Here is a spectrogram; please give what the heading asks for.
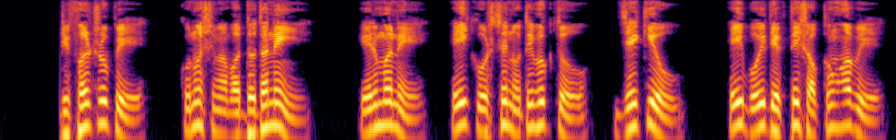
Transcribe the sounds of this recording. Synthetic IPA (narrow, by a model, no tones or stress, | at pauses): ɖifʰolʈɾupe | konoʃimabɔd̪ʱːot̪anej | eɾmane | ejkoɾsenot̪ibʱukt̪o | d͡ʑekew | ejbojd̪ek̚ʰt̪eʃɔkʰːomɦɔbe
